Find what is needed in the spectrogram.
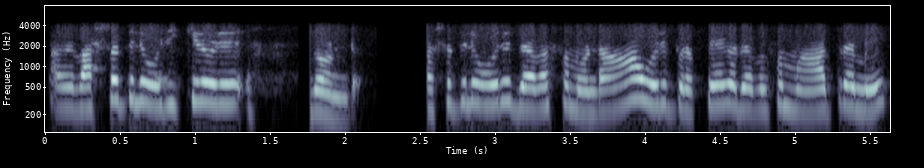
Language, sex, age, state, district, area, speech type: Malayalam, female, 30-45, Kerala, Thiruvananthapuram, rural, conversation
